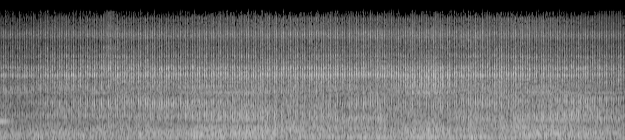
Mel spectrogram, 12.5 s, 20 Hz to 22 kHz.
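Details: 1995 Honda Passport (rebadged Isuzu Rodeo) 3.2 V6 idling with a fast, even, sharp ticking clatter that has gone on for a while, heard in a walkaround with hood closed then open; owner suspected an exhaust leak but fears worse.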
